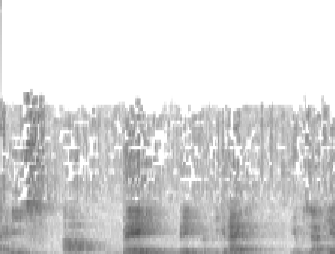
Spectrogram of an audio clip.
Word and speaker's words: bey: Vous aviez à Tunis un bey, B-E-Y, et vous aviez à Alger un dey, D-E-Y, un D, un B, un D. C'est pour être audible que j'ai prononcé en distinguant donc les voyelles.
